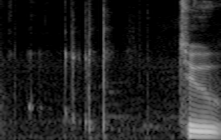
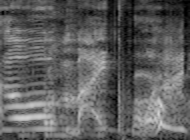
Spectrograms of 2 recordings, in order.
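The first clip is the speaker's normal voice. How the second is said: mock crying; 12 semitones higher, much slower than usual. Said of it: "turning your laughter into the cry".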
